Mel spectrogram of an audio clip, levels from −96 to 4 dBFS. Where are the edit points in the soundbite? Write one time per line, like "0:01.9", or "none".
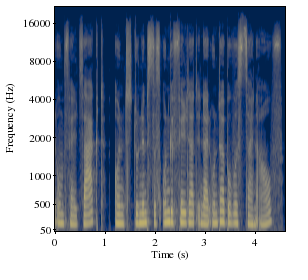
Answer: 0:01.1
